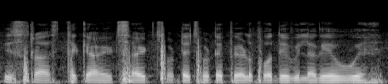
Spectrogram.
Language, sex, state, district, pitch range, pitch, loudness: Hindi, male, Uttar Pradesh, Ghazipur, 95-100 Hz, 95 Hz, -16 LUFS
